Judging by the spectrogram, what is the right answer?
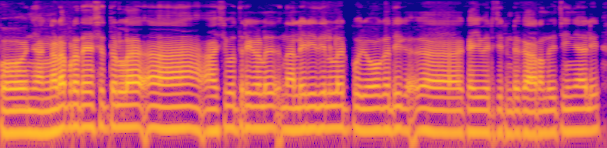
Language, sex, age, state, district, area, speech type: Malayalam, male, 30-45, Kerala, Kozhikode, urban, spontaneous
